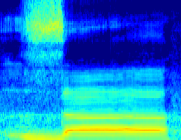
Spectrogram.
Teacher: زا کو سٹی کی آواز کی طرح پڑھنا ہے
